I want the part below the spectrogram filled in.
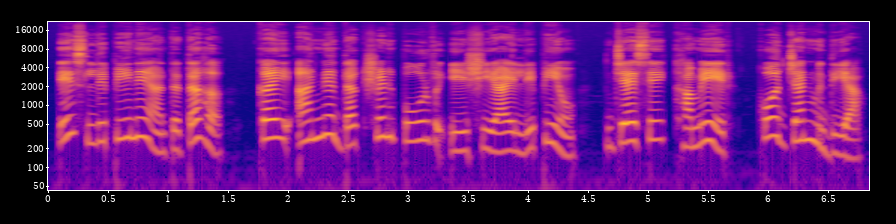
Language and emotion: Hindi, neutral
